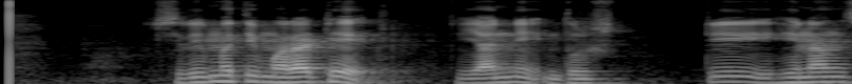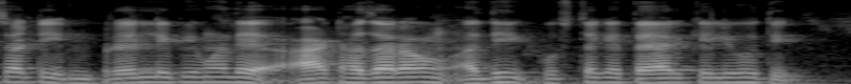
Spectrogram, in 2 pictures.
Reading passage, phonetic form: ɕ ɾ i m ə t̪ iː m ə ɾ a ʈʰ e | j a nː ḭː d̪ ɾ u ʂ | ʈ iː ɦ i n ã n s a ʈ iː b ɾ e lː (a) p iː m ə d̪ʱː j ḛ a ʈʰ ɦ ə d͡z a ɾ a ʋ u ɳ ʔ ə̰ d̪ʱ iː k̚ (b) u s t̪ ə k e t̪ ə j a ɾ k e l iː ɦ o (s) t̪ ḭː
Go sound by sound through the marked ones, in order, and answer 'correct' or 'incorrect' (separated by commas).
incorrect, incorrect, incorrect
